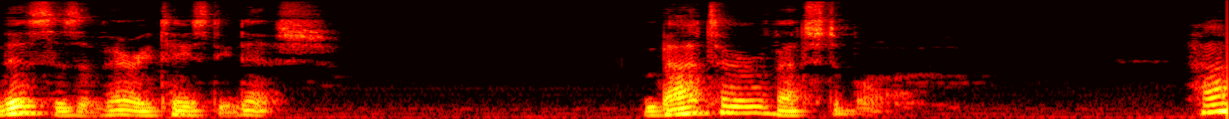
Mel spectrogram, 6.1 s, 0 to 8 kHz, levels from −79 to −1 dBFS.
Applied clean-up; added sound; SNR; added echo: none; none; none; none.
